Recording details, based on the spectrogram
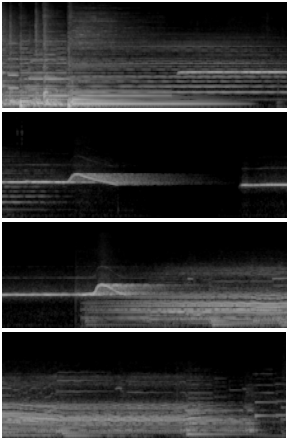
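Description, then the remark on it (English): A person whistles a slow cowboy melody in a Western song, long sustained notes gliding upward, with a brief pause midway, over a soft harmonic instrumental backing that swells after the break. “It's a cowboy's longbow whistle and is singing by their side.”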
